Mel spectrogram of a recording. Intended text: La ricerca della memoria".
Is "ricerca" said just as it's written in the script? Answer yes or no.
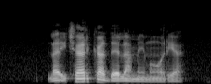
yes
